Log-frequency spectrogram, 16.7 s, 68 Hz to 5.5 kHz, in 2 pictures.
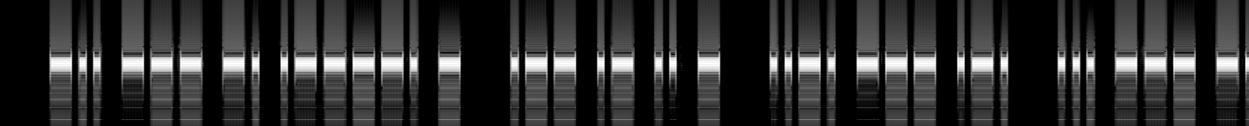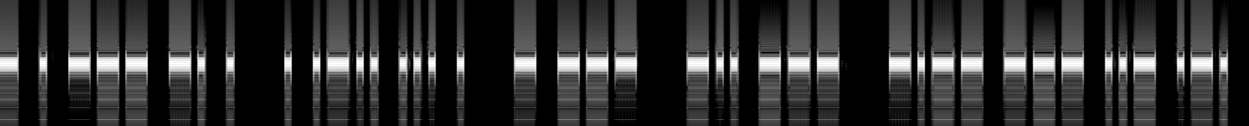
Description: Morse code, heard as a keyed tone, about 25 wpm, 600 Hz. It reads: DON'T WAIT FOR SOMEONE ELSE TO DO YOUR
